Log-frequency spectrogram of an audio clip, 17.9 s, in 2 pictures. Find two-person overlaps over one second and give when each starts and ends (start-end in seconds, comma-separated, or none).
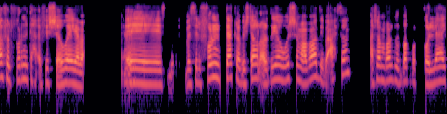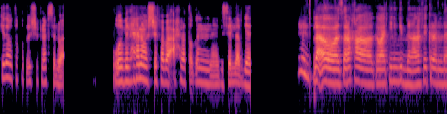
none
